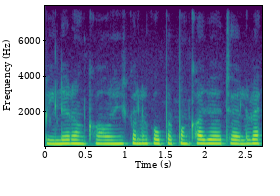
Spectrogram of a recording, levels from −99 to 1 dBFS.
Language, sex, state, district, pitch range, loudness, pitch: Hindi, female, Delhi, New Delhi, 210-220 Hz, -15 LUFS, 215 Hz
